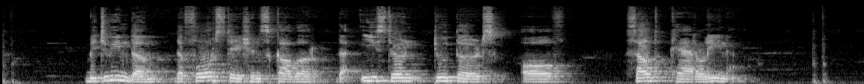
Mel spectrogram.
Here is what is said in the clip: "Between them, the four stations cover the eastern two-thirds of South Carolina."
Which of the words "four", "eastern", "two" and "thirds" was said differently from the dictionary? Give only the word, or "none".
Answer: thirds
